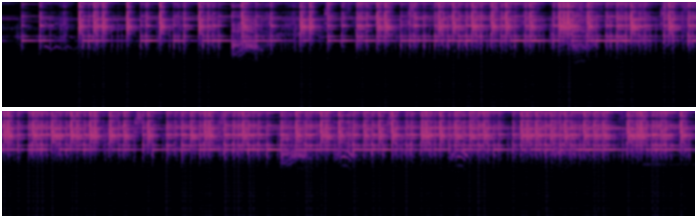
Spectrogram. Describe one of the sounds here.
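Many swords and weapons clash rapidly in a battle.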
